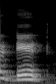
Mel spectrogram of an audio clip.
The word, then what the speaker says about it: debt: डेट। यहाँ बी क्या है?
